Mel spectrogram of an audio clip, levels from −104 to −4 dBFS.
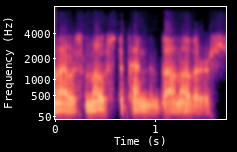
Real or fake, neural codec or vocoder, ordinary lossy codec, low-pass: real; none; MP3, 48 kbps; 7.2 kHz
